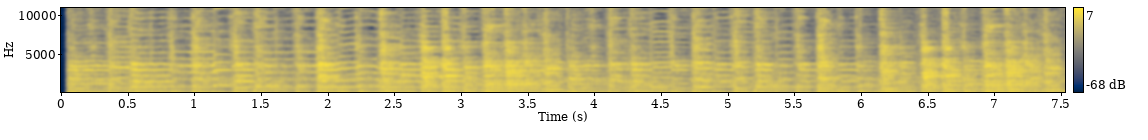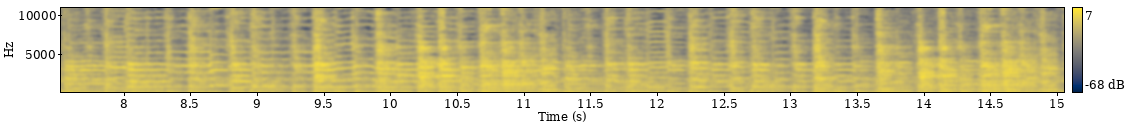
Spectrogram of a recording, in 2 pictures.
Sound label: Tradition irish; Adventure Xpress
